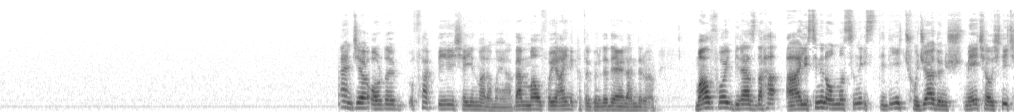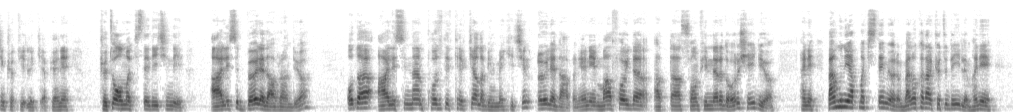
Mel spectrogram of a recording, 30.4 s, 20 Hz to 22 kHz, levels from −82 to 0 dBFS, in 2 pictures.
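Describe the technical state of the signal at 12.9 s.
At 12.9 s the signal is intact, with no audible dropout, clipping, distortion or other technical fault.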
